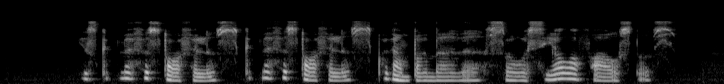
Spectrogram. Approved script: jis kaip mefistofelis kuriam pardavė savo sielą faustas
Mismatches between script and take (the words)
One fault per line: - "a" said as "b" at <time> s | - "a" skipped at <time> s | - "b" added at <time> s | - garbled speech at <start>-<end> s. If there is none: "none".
- "kaip mefistofelis" added at 2.5 s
